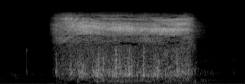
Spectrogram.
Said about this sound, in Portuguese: É, a chuva.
